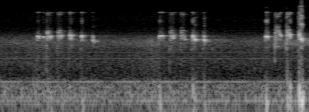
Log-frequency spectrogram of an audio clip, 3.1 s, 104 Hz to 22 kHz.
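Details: Bald eagle calling at the Decorah nest, 17 March 2016, 18:15. Softer runs of high, piping notes come in three short groups, and the last one grows louder and sharper. A steady hum sits beneath.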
